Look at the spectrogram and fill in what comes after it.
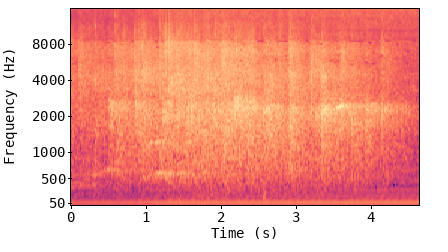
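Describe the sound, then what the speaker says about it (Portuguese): A church congregation applauds during a celebration worship service, with steady, dense clapping that holds at an even level throughout under a low hum. "Dê uma salva de palmas para o Senhor Jesus."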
